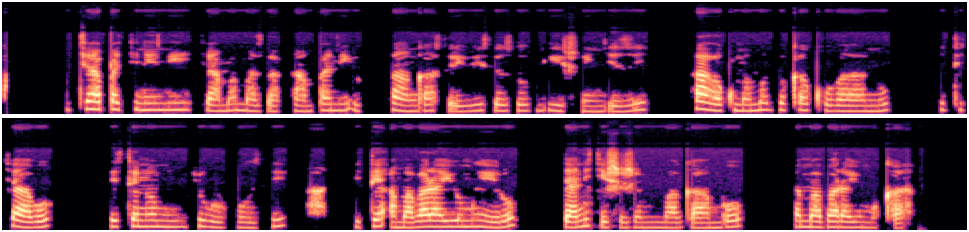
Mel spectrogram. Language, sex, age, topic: Kinyarwanda, female, 18-24, finance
